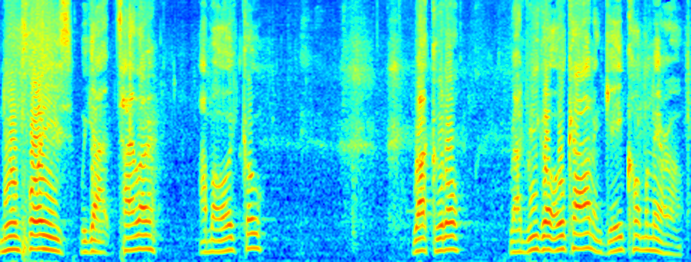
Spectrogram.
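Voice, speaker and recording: A man co-hosting a casual workplace podcast, reading out new hires, birthdays and shout-outs in a matter-of-fact way. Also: a little high, slow, long pauses. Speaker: podcast co-host reading announcements.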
